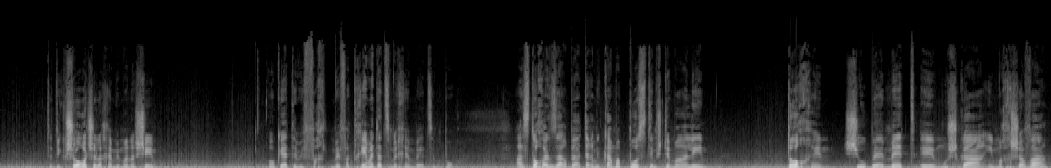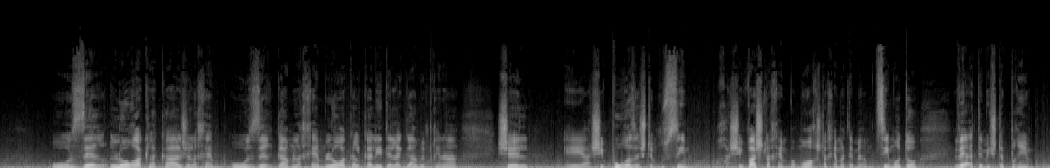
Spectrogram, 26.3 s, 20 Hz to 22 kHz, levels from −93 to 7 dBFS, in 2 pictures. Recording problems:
wind noise on the microphone; occasional gusts; 20 dB below the speech

